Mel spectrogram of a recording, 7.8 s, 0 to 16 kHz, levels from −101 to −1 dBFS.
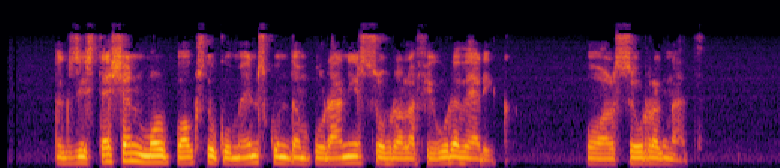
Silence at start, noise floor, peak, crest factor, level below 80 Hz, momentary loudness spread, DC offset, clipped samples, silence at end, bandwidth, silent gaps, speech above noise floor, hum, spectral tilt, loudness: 0.55 s; -68 dBFS; -4 dBFS; 18 dB; -74 dBFS; 11 LU; under 0.1%; under 0.1%; 0.95 s; 7.6 kHz; none; 47 dB; none; -5 dB/octave; -22 LUFS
